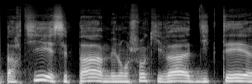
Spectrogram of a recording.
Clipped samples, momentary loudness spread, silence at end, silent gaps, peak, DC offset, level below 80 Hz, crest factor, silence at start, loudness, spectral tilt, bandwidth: under 0.1%; 4 LU; 0 s; none; 0 dBFS; under 0.1%; -40 dBFS; 10 dB; 0 s; -12 LUFS; -6 dB/octave; 14 kHz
